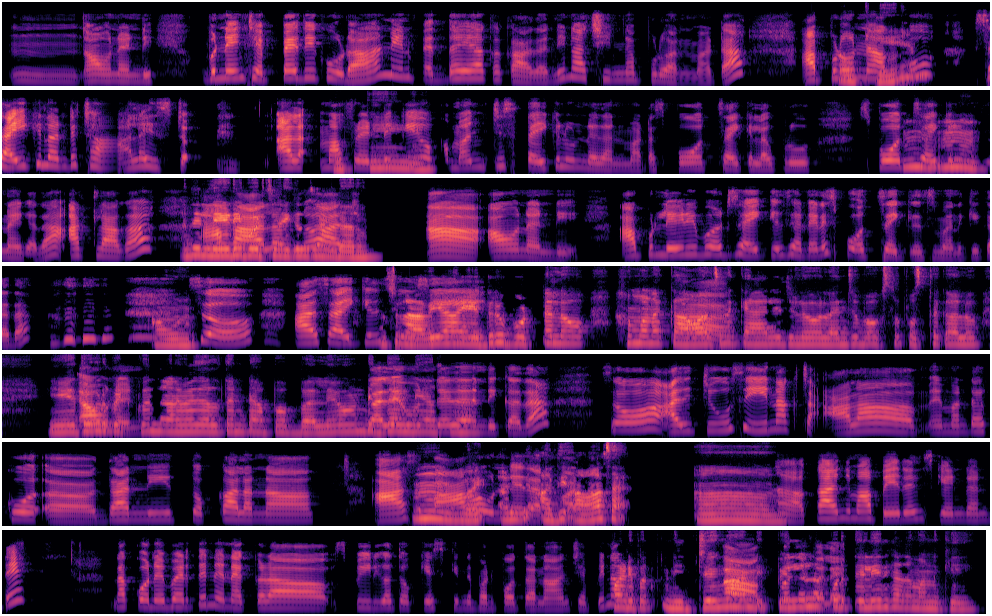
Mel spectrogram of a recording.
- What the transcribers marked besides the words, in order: in English: "స్పోర్ట్స్ సైకిల్"; in English: "స్పోర్ట్స్ సైకిల్"; in English: "లేడీ బర్డ్ సైకిల్స్"; in English: "లేడీ బర్డ్ సైకిల్స్"; in English: "స్పోర్ట్స్ సైకిల్స్"; chuckle; in English: "సో"; giggle; in English: "సైకిల్"; in English: "క్యారేజ్‌లో, లంచ్ బాక్స్‌లో"; other background noise; in English: "సో"; in English: "స్పీడ్‌గా"
- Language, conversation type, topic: Telugu, podcast, సహాయం అవసరమైనప్పుడు మీరు ఎలా అడుగుతారు?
